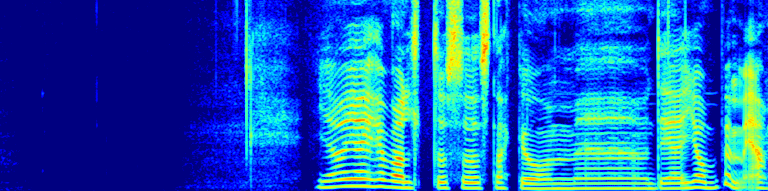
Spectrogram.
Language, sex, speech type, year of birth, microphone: Norwegian, female, spontaneous, 1985, Shure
